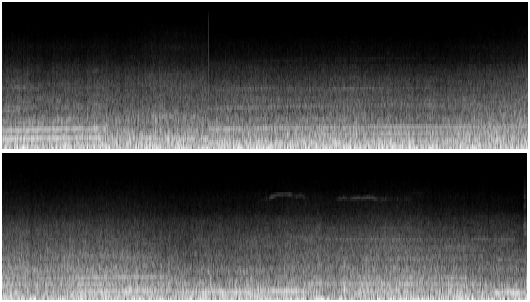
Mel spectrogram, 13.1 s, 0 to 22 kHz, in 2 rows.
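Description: Yamaha MT-09 SP naked motorcycle ridden on the road with a quick shifter, its engine note holding a steady loud drone with pitch lines rising and dropping through gear changes, wind rushing throughout and no talk.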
